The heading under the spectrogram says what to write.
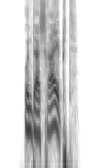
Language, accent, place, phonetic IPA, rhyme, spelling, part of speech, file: German, Germany, Berlin, [ˌʊntɐˈʃʁaɪ̯pt], -aɪ̯pt, unterschreibt, verb, De-unterschreibt.ogg
- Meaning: inflection of unterschreiben: 1. third-person singular present 2. second-person plural present 3. plural imperative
